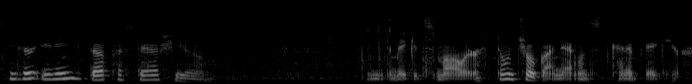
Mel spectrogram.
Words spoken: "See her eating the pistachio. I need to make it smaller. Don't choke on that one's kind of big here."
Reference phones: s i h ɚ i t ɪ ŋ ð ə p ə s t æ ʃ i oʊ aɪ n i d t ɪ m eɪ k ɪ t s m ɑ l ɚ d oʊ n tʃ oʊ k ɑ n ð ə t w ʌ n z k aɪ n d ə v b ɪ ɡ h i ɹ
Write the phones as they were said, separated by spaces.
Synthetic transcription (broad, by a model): s i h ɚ i t ɪ ŋ ð ə p ə s t æ ʃ i oʊ aɪ n i d t ɪ m eɪ k ɪ t s m ɑ l ɚ d oʊ n tʃ oʊ k n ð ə t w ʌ n s k aɪ n d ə b ɪ ɡ h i ɹ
